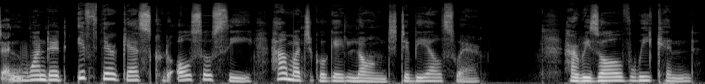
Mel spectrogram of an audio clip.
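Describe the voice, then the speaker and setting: A woman's voice: fairly low pitch, a little mellow, no room sound, clean studio sound. A woman reading scripted narration from a novel.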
